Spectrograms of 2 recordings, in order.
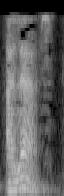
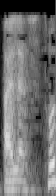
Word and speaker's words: الست: در هر صورت تلفظ درست این در واقع فعل الستو هست، یعنی باید گفت روز الستو. اما از آنجا که در زبان پارسی این حرکت به سکون تبدیل شده و بر زبانها جاری است، ما نیز همچنان میگوییم و تلفظ میکنیم.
